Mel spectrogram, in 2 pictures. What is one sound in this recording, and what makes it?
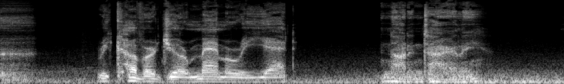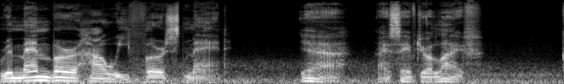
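A second man answers in a low, gravelly voice.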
